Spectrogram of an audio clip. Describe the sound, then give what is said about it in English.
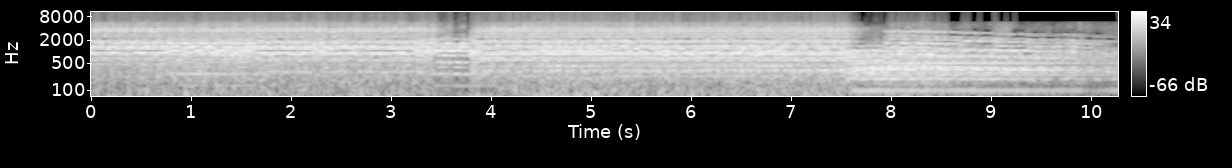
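A car engine drones steadily and loudly with no one talking while driving out to a country lodge in the middle of the night, then shifts pitch partway through as if changing speed, and keeps humming to the end. “you haven't done anything but tell me where to drive and sit there and watch for police cars”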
